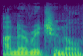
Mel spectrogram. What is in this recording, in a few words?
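"unoriginal", British English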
